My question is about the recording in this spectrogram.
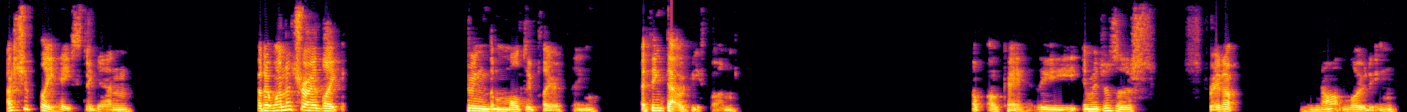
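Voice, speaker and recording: Young adult streamer, casual chat while drawing, rambling, lots of fillers, middle pitch, slightly muffled home mic. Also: slow, long pauses. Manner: rambling, filler-heavy, thinks aloud.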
